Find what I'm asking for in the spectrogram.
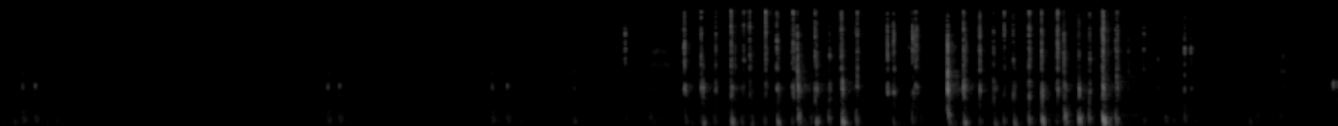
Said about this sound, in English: just type Conor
